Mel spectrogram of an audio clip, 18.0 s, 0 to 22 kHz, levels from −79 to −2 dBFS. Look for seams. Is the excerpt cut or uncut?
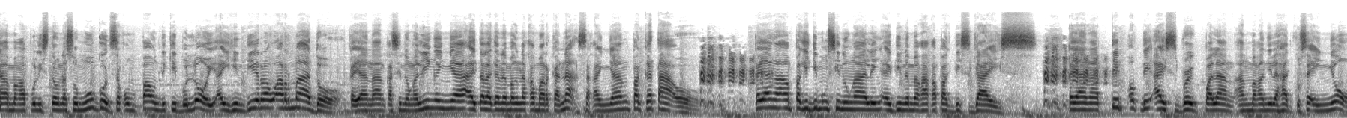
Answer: cut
